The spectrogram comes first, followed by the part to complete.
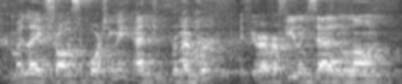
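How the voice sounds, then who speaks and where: A young Irish man doing live stand-up, chatty and rambling with filler pauses, recorded far from the mic in an echoey club. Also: medium pitch, fairly even intonation. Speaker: stand-up comedian. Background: crowd laughter and room noise.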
